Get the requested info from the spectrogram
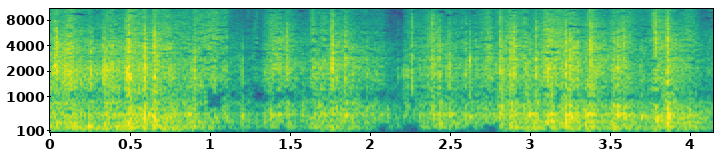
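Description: Sheets of paper being pulled out and unfolded by hand: a dense crinkling rustle full of sharp little crackles, dying away near the end.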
